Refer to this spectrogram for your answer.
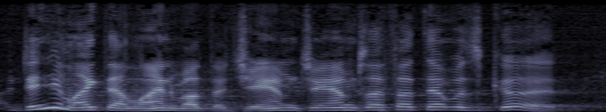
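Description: The audio is dull, carrying a pastor's higher-pitched voice through the long reverb of a church hall. This middle-aged man is preaching a humorous sermon from the stage of the sanctuary, with self-deprecating jokes for his congregation.

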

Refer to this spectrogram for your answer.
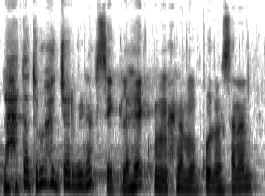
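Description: A man's voice: fairly high pitch, animated, rapid-fire, darkish tone, soft background music. A man with a Levantine Arabic accent chatting casually about personal experience, explaining things as he goes, checking in with the listener and dropping in English words.

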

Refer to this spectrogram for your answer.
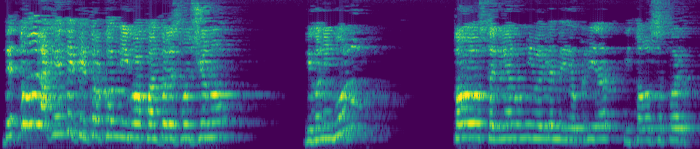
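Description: A man's voice: very high voice, fairly quick, reverberant, distant mic, muffled recording. A man telling a personal story to an audience as a motivational speaker, acting out both sides of the conversations. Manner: animated, acts out both sides of dialogues.

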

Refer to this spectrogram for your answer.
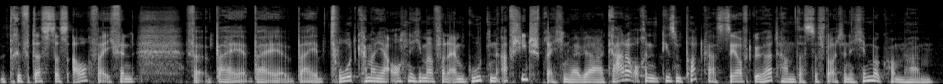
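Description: A man co-hosting a podcast, questioning and halting, with frequent restarts. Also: medium pitch, gravelly, fairly bright tone, husky, dry recording. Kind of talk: podcast conversation.

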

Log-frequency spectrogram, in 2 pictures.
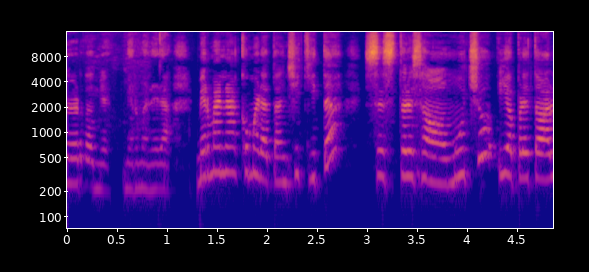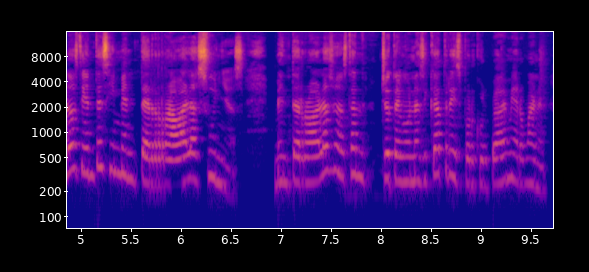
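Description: A woman in her thirties with a Colombian accent, casually telling childhood stories with an animated manner. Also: high-pitched. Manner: animated, acts out voices in quotes, laughs often. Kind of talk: casual storytelling chat.

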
